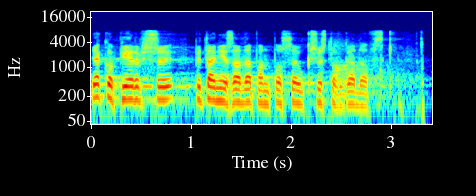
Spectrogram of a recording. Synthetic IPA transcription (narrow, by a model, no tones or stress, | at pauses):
jakɔpʲjɛɾfʂɘpɘt̪aɲɛzad̪apanpɔsɛwkʂɘʂt̪ɔvɡad̪ɔfskʲi̥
